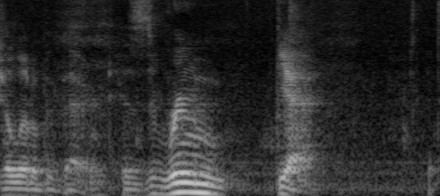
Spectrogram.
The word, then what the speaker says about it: Rune: so ruin is a witch you're saying it ruin like r u i n that's what's throwing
